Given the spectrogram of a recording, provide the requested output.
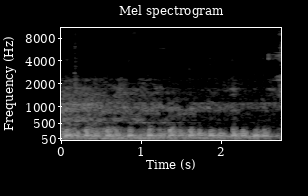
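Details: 1996 Honda CR-V RD1, dull rear suspension knock: evenly spaced knocks about four a second as the stabilizer bar is rocked, loose in worn body-mount bushings; end links also worn, later replaced and bushings shimmed.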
